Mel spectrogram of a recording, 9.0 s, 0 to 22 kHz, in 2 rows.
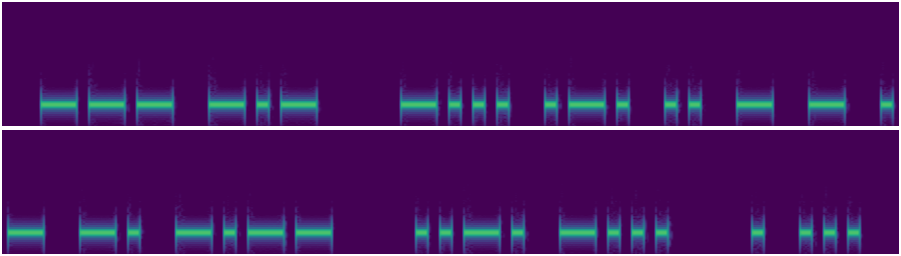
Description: Morse code, heard as a keyed tone, about 21 wpm, 700 Hz. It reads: OK BRITTANY FB ES
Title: Practice QSO - Exchange 2 - Info - 20wpm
